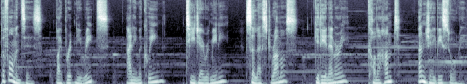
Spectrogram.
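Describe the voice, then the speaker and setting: A man announcing the closing credits of an audio drama in a formal, unhurried way. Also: mid-range voice, lively intonation, darkish tone, soft background music.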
